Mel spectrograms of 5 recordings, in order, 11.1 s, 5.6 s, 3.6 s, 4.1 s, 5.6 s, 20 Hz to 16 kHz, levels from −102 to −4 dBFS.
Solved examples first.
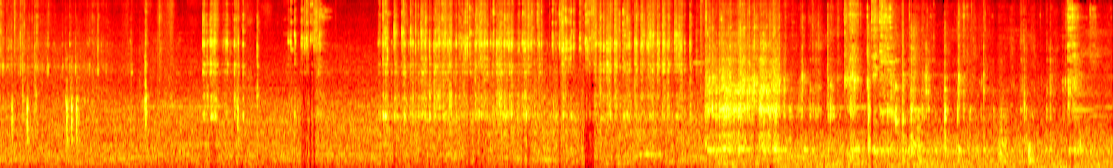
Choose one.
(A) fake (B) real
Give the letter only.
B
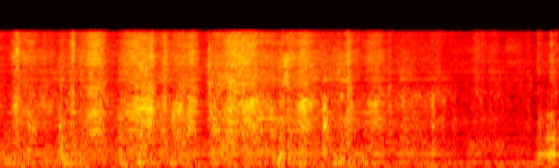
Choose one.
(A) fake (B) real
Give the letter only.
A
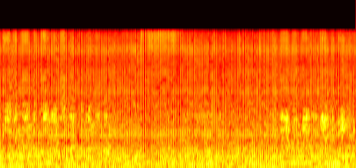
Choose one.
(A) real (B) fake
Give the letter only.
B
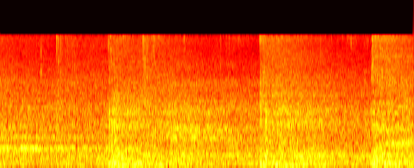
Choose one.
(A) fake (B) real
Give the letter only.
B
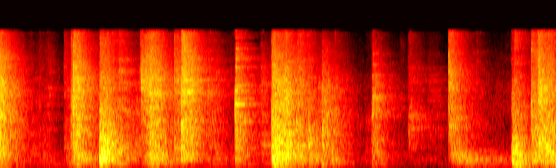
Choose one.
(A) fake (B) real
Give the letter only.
B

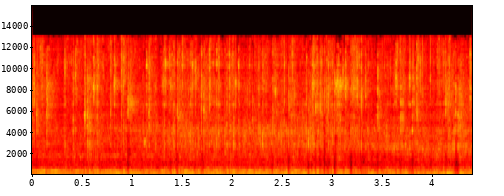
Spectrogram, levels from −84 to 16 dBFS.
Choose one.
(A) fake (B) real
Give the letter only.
A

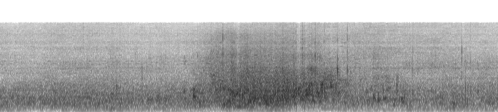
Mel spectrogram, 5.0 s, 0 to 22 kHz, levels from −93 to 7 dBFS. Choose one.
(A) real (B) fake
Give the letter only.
B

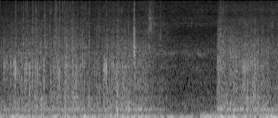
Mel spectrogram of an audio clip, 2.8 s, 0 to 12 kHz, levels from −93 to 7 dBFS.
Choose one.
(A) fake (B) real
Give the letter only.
B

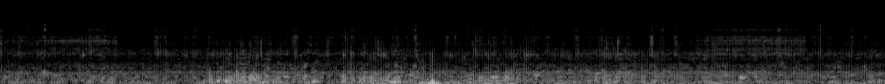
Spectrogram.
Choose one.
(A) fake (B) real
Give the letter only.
A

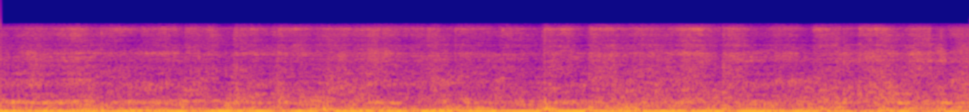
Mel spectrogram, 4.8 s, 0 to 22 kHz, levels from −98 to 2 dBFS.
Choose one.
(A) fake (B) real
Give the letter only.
A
